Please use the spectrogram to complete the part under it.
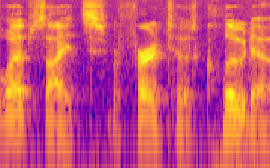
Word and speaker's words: Cluedo: In England, where musician Anthony Pratt invented the game in 1944, it's called Cluedo, pronounced Cluedo, meaning clue, and the Latin term ludo, meaning play.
